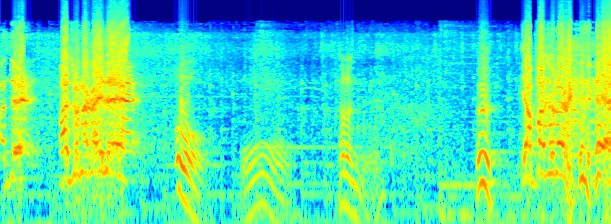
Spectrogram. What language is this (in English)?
Korean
